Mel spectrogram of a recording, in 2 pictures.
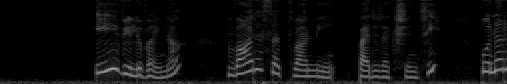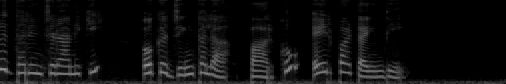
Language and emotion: Telugu, neutral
